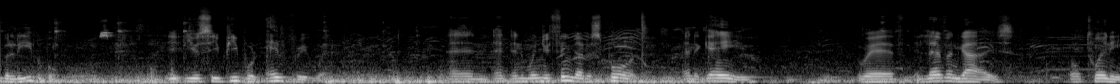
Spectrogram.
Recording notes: Live at the Eastern Shore Premier Cup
